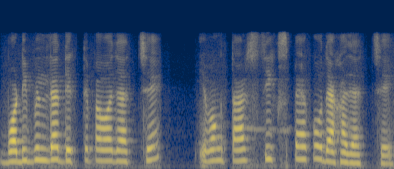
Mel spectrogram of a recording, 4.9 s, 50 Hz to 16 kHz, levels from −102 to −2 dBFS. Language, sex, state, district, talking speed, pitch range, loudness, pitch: Bengali, female, West Bengal, Jalpaiguri, 145 wpm, 220-255 Hz, -25 LUFS, 235 Hz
